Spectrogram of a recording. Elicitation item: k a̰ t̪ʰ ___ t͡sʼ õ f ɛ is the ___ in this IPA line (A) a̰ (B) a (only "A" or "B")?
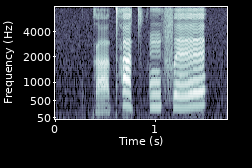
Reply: B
